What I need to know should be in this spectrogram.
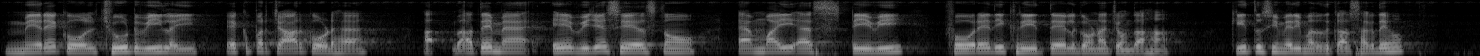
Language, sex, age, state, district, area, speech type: Punjabi, male, 18-30, Punjab, Firozpur, urban, read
